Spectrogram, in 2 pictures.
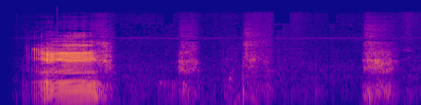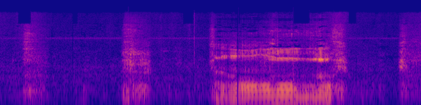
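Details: Male lions of the Timbavati pride, the Black Dam males, guard a buffalo kill and scare off hyenas trying to steal it. They give two long, deep, harsh roaring growls about twelve seconds apart, with shorter rasping grunts between them.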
